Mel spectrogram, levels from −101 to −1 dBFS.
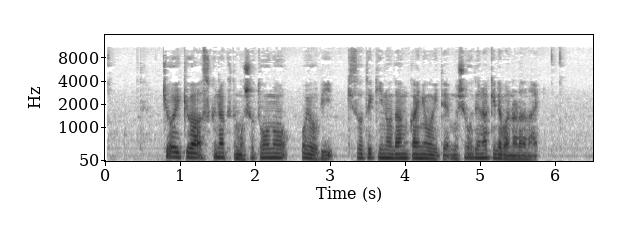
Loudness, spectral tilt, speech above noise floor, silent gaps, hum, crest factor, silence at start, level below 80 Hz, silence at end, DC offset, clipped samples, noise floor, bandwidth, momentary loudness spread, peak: -23 LUFS; -6 dB/octave; 34 dB; none; none; 20 dB; 0.8 s; -44 dBFS; 0.75 s; under 0.1%; under 0.1%; -56 dBFS; 11 kHz; 10 LU; -4 dBFS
